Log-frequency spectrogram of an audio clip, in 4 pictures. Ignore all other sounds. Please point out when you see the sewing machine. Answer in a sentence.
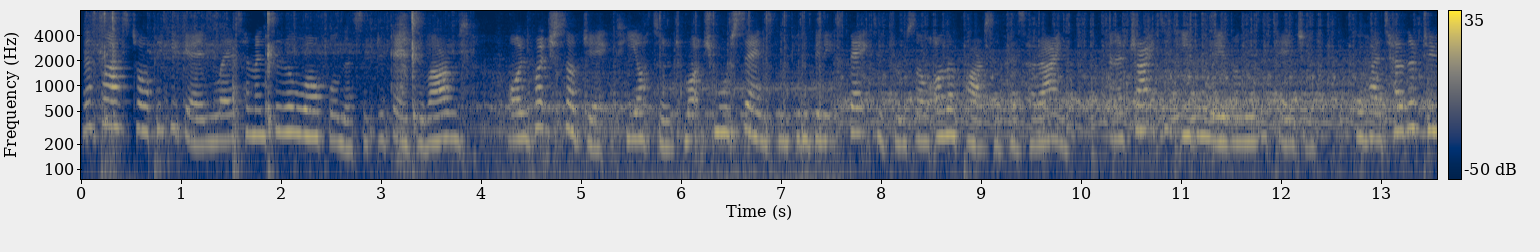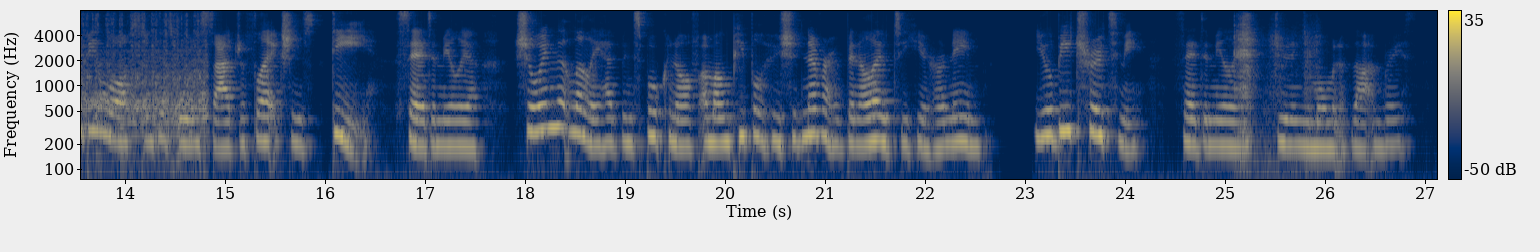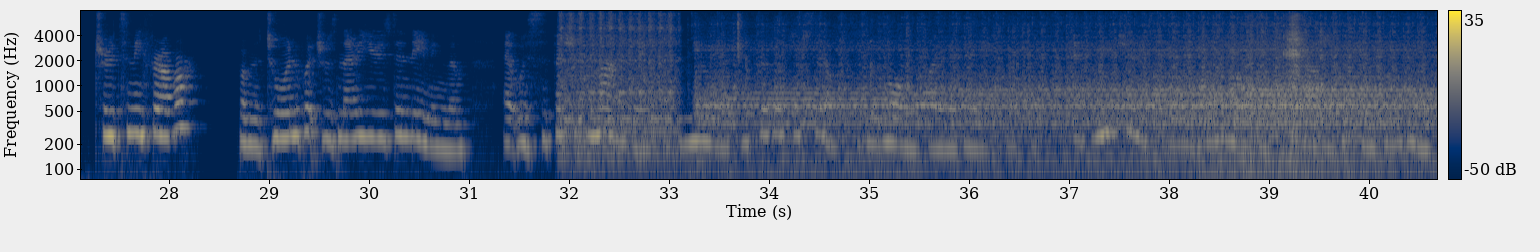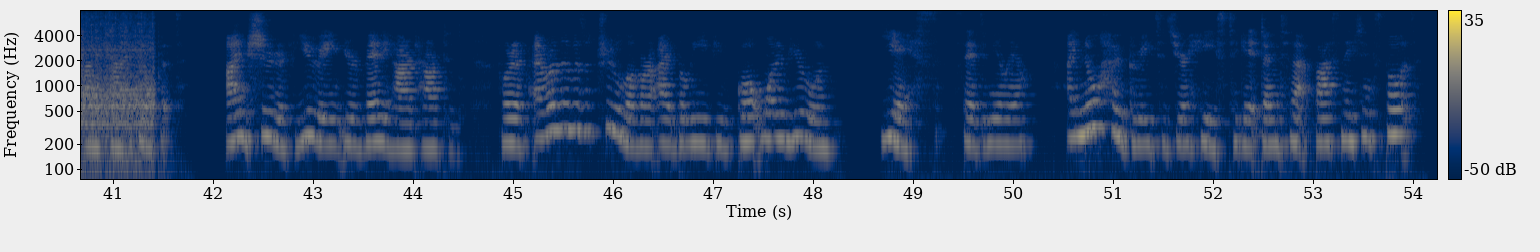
The sewing machine can be heard from 0.0 to 14.8 s and from 31.9 to 41.5 s.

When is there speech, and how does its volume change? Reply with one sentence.
You can hear the speech from 0.0 to 54.1 s, getting quieter.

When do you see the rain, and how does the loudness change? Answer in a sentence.
You can't hear the rain here.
